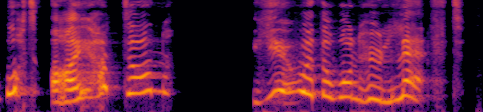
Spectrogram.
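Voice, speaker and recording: A woman playing a lonely, grieving goddess in an audio drama, speaking haltingly and with raw, pleading emotion. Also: extremely high pitch, sing-song, gravelly, darkish tone, exaggerated voice. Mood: hurt, accusing. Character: sorrowful, lonely forsaken goddess, grieving and guilt-ridden. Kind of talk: scripted audio roleplay drama acting.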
